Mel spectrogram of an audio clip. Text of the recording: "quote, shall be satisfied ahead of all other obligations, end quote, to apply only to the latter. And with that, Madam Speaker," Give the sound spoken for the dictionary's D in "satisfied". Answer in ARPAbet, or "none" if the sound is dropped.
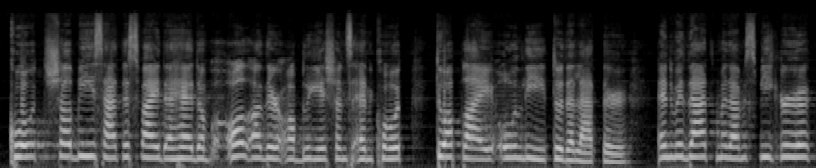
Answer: D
